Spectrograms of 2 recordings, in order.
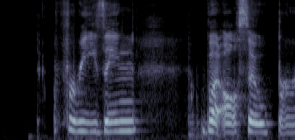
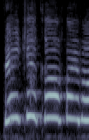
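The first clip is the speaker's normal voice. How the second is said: robot voice; 4 dB louder than usual. Pretend. Reading a donation bot alert.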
